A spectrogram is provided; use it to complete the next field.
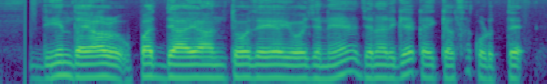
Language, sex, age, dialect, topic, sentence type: Kannada, male, 18-24, Central, banking, statement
